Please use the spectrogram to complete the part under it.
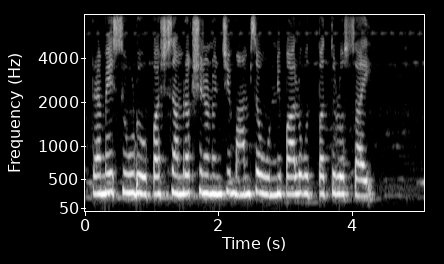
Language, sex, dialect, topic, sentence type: Telugu, female, Telangana, agriculture, statement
